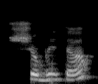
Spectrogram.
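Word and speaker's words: क्षुभित: When you'll join it, like both the words, so you'll be like when we pronounce it, K is silent, but when you will join both the words, so it would be Ambho Nidhok Shubhita.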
